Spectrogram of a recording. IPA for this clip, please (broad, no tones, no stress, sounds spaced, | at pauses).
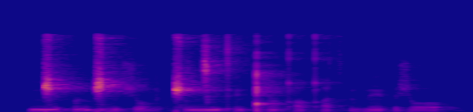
ŋ͡ǁ ɨ θ ɔ̃ ɡ͡ǁ ɛ̃ ʃ ɔ v ə ǁ ɔ ŋ͡ǀ ɨ tʼ ɛ̃ ǃʰ ɛ̃ qʼ ʌ qʼ ʌ t͡sʼ ə̃ v ɛ̃ θ ʌ ʒ ɔ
